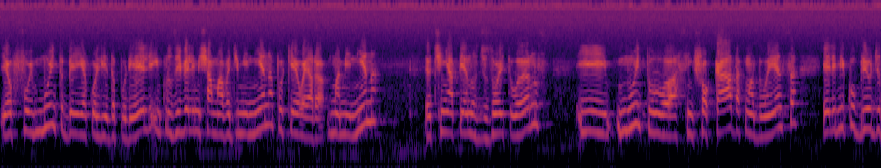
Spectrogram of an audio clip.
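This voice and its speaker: This woman's fairly high voice rises and falls with ordinary pitch variation. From Brazil, Minas Gerais. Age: 60s. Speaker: oral history interviewee. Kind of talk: oral history testimony. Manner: halting, with repetitions.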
